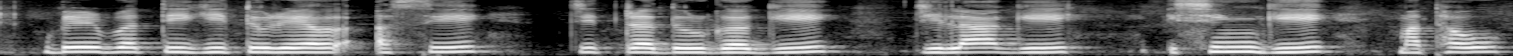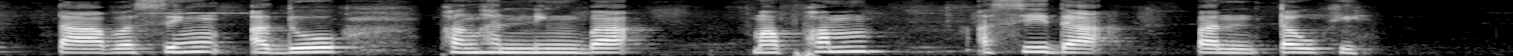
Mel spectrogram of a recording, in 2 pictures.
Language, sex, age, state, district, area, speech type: Manipuri, female, 18-30, Manipur, Kakching, rural, read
